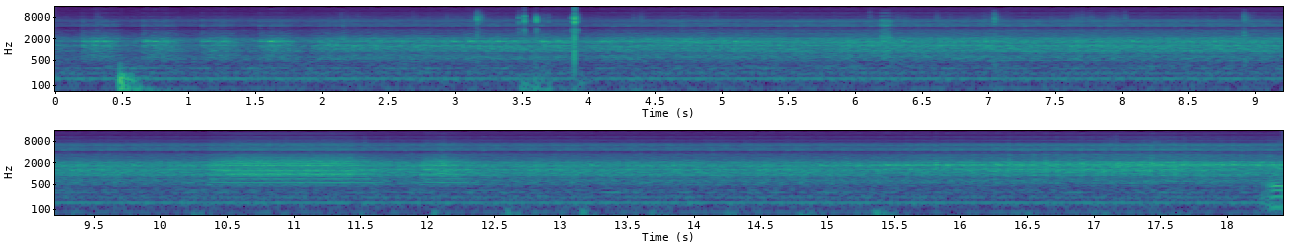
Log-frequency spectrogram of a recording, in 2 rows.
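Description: An Intermountain ES44AC GEVO model locomotive runs slowly at speed step 1 around an 18-inch radius track loop, giving a steady motor hum and rolling noise with faint clicks, no talking.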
